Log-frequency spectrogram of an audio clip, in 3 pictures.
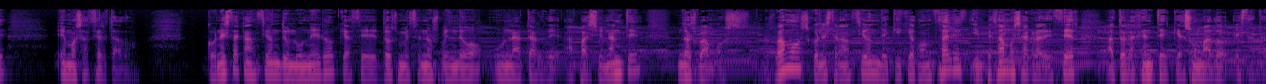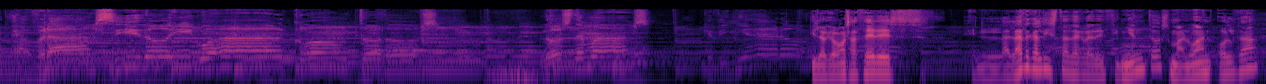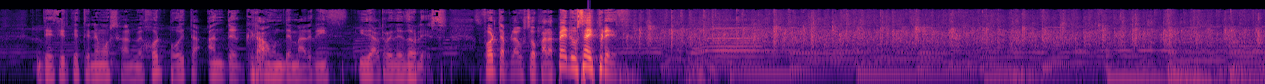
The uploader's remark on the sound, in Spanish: En la compañía de nuestro público que llena por completo el Ámbito Cultural de Callao. Un acústico maravilloso.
